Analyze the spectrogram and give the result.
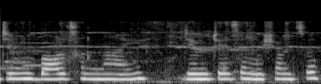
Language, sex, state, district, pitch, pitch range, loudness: Telugu, female, Andhra Pradesh, Annamaya, 250 Hz, 245-260 Hz, -13 LUFS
